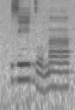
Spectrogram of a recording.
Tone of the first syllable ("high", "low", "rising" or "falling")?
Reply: high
